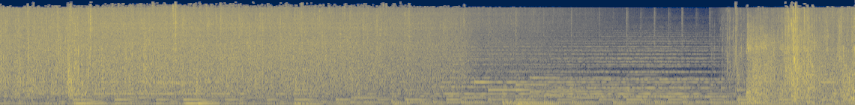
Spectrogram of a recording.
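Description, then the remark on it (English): Steady, heavy storm rain with continuous sloshing, splashing water as people walk through floodwater on their street, while sustained musical tones swell underneath and fade near the end; no one speaks. “If this storm gets any worse, we might have to swim for it.”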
